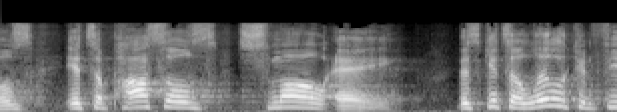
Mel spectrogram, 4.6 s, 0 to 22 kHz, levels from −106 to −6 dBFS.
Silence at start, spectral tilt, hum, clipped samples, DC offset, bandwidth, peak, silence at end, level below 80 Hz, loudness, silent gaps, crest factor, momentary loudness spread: 0 s; -4.5 dB/octave; none; under 0.1%; under 0.1%; 9.4 kHz; -4 dBFS; 0 s; -60 dBFS; -20 LUFS; none; 18 dB; 14 LU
